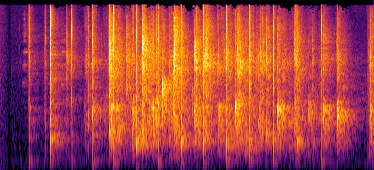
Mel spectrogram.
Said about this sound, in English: Um, so, as we go through each person individually, if we give them a round of applause to say thank you.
